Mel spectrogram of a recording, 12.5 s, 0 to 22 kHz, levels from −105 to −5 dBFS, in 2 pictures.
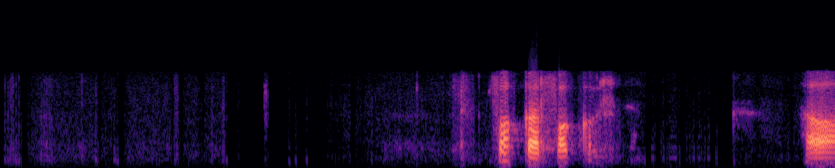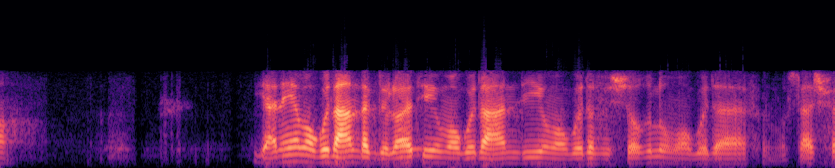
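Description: At 3.75 to 3.81 s the speech briefly smears into a buzzy tone or coloured noise that fades before recovering. This is VoIP packet loss concealed by the speech codec, here the Speex path: about 20 ms of audio went missing, which fits one lost frame. The decoder filled the gap by extending its last pitch and filter with falling gain, and recovery took a few tens of milliseconds longer.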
